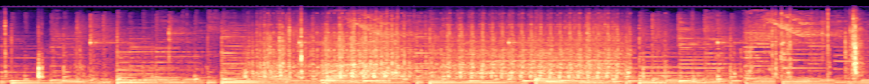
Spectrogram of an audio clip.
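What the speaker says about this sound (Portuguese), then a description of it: "essa costurinha aqui para dar formato ao forro" A sewing machine stitches the fabric lining of a toiletry bag, running in bursts of rapid, close mechanical whirring that start and stop several times.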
